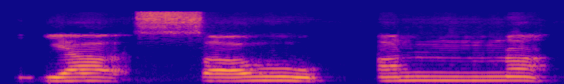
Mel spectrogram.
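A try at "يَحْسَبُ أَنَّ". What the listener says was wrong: ইয়াহসাবু, ইয়াহসাবু। ইয়াহসাবু না, ইয়া না, ইয়াহ, ইয়াহ বলছি আমি, আর আপনি ইয়া ইয়া করছেন। ইয়াহ, ইয়া হাসাবার ইয়াহসাবু। ইয়াহ, ইয়াহ, ইয়াহ পড়েন তো। সা- সাবু আন্না। ইয়াহসাবু আন্না।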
